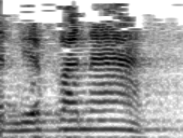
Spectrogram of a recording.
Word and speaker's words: Nirvana: Niết Bàn là tiếng Phạn, mình đọc là Niết Bàn là Nirvana.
